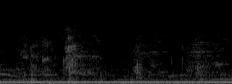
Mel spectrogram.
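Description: A dog whimpering faintly in short bursts over a steady low hum.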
